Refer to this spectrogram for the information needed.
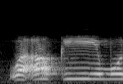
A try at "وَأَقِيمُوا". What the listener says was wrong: دايما الهمزة ترقق، ما أقولش وا، أقول وأقيموا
